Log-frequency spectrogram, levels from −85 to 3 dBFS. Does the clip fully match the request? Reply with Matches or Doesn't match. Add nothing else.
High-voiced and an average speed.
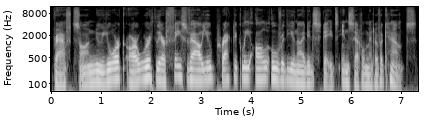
Doesn't match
